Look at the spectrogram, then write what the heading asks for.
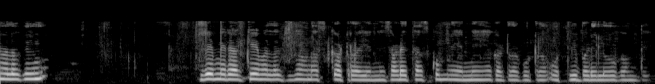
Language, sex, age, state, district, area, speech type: Dogri, female, 18-30, Jammu and Kashmir, Udhampur, rural, spontaneous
